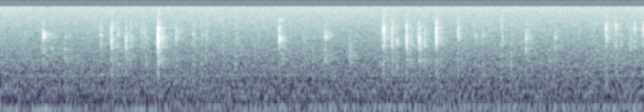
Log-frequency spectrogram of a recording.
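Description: Faint typing on a computer keyboard: scattered, irregular keystrokes over a low steady hum.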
